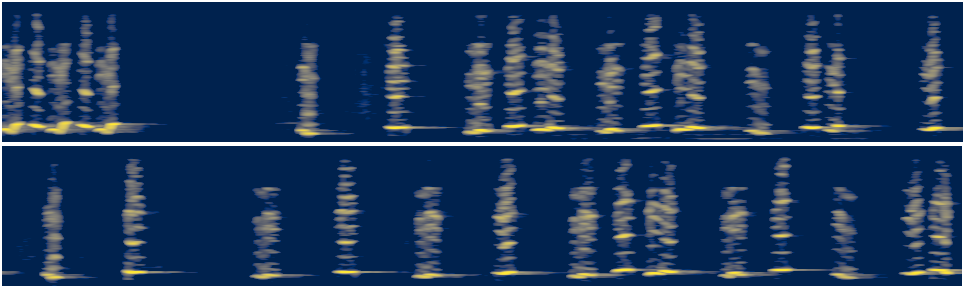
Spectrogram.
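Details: Sooty-headed bulbul singing ropel pelan, a slow rapid-fire song used as bait to make other bulbuls sing excitedly. Short bubbly whistled notes, each dipping downward, repeat about twice a second after an opening cluster, with a faint low tone beneath.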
